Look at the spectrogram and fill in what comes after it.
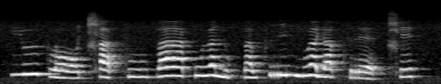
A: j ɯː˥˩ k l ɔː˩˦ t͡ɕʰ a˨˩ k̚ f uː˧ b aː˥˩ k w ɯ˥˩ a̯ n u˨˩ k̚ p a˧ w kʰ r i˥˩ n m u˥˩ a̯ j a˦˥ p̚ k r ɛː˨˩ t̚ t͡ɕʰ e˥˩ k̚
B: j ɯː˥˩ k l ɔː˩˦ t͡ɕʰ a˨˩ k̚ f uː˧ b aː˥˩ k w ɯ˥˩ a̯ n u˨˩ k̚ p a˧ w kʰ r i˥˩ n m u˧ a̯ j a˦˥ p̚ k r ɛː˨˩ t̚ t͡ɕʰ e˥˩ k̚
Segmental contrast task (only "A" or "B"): A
